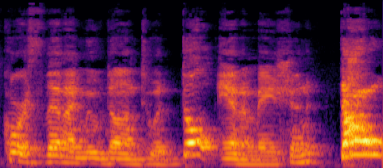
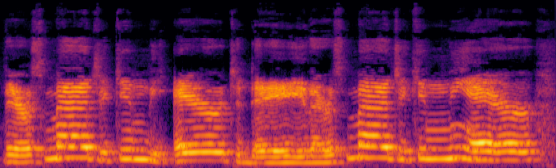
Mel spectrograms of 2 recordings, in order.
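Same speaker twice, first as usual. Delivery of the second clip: high, reedy frog voice; cheery puppet frog; Kermit the Frog; 7 semitones higher than usual. Retold or imitated. Frog singing about magic, high and bright. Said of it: "like Kermit the Frog".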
